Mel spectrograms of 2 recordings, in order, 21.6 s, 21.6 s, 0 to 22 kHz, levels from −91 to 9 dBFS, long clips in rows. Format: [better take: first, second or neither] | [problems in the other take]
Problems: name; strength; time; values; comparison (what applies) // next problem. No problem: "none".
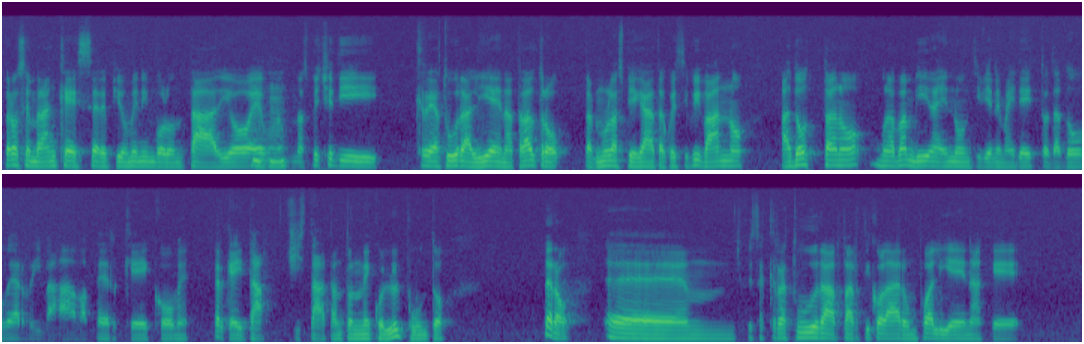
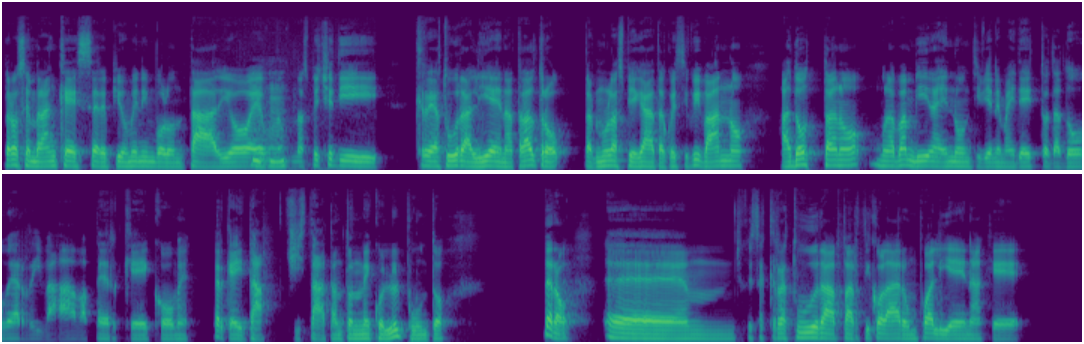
second | hiss; faint; throughout; 25 dB below the speech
